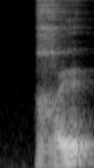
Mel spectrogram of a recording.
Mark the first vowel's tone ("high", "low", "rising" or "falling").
rising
